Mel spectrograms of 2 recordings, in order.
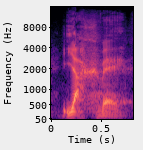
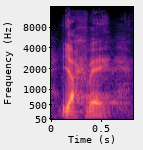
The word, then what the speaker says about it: Yahweh: Ich spreche ihn jetzt aus. Und zwar so, wie er ursprünglich ausgesprochen wurde. Wir wissen das, weil wir ganz frühe Transkriptionen haben mit griechischen Buchstaben. Da sind die Vokale dabei. Yahweh. Mit hörbarem H.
